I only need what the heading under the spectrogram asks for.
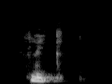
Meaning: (noun) Synonym of flake.: A small, light piece that is only loosely joined to something else, and which has a tendency to detach
- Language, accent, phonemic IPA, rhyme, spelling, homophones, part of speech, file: English, Southern England, /fliːk/, -iːk, fleak, fleek, noun / verb, LL-Q1860 (eng)-fleak.wav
